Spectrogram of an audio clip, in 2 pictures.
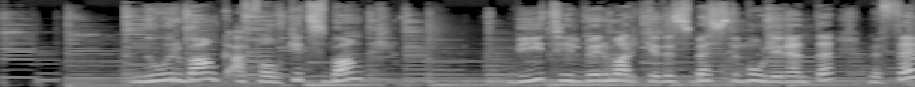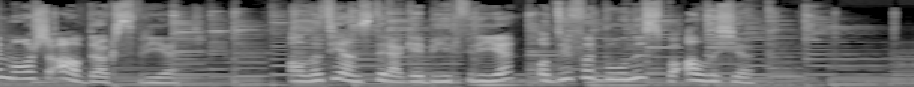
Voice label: no commercial, norsk kvinne

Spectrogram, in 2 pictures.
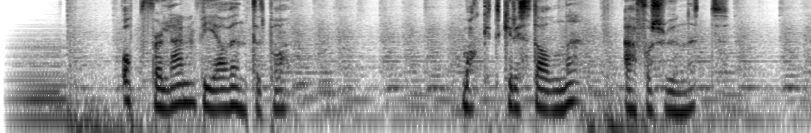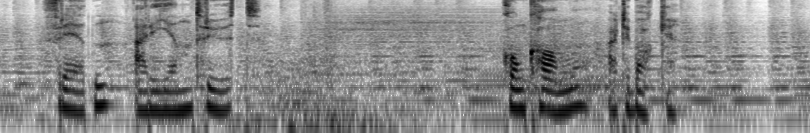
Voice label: no movietrailer

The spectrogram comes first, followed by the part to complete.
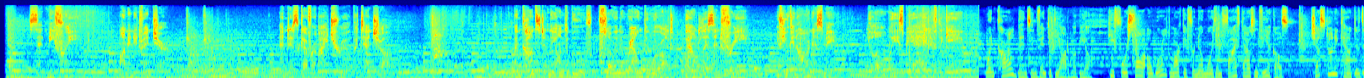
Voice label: us corporate not your typical

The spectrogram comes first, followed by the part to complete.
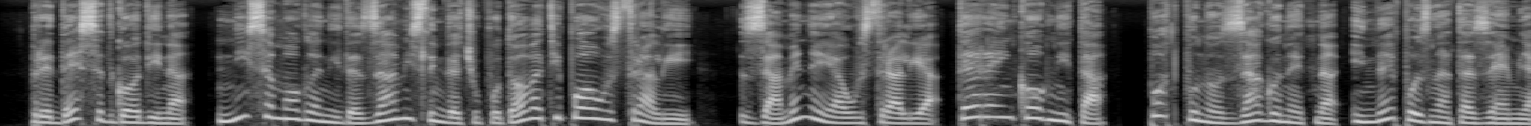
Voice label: rs corporate

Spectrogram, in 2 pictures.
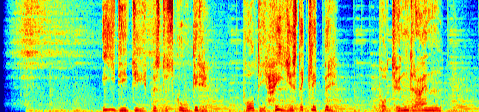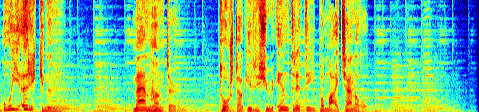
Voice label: no dramatic

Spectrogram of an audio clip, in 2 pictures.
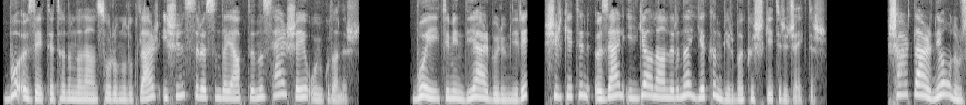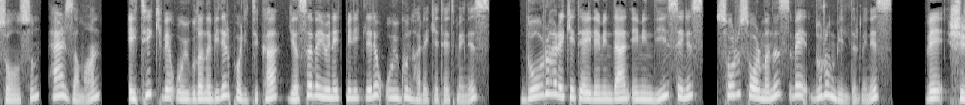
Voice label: tr informative; tyrkisk; kvinne

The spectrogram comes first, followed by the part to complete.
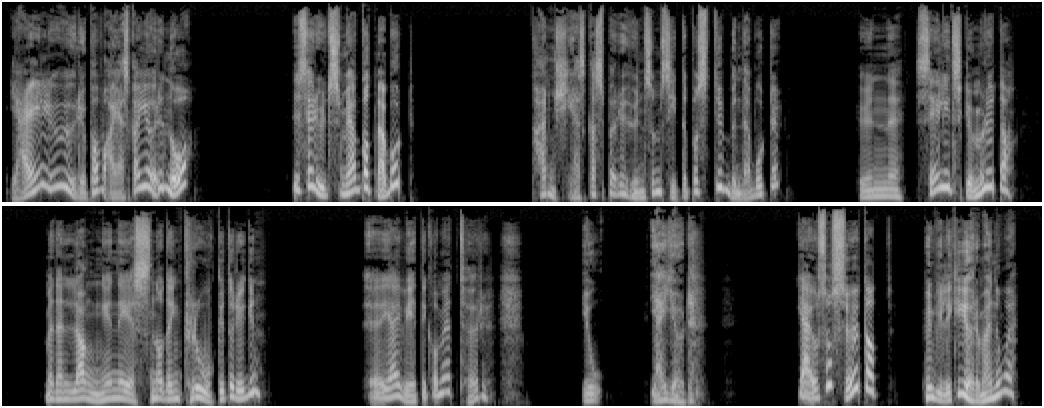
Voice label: no dub character

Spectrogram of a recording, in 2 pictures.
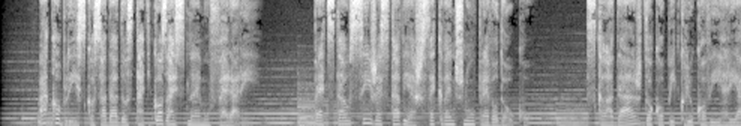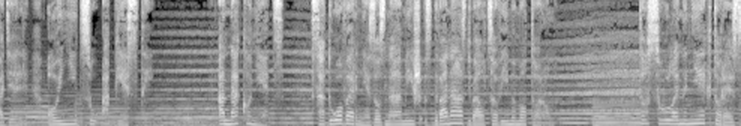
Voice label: sk, female, slovak

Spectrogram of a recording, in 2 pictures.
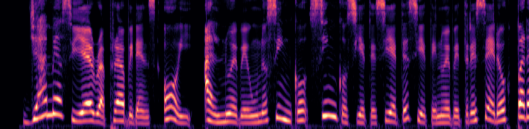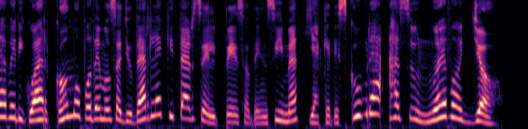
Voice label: spanish latin colombian commercial

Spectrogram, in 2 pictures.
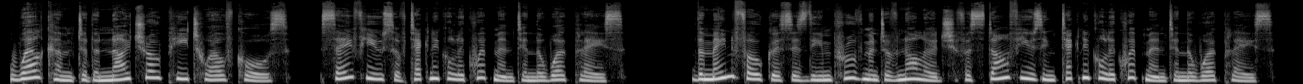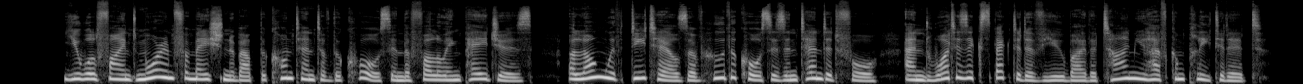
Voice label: no elearning english

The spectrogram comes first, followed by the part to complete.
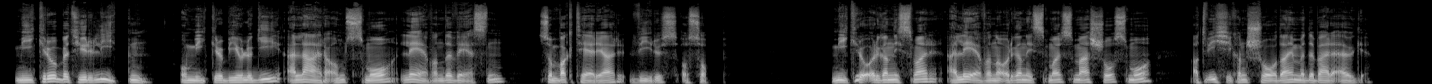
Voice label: no nynorsk, norsk mann

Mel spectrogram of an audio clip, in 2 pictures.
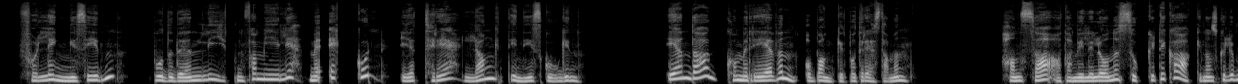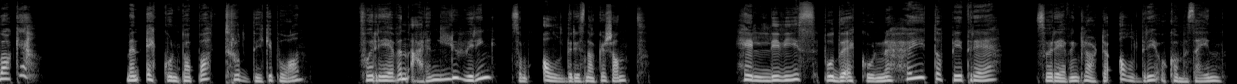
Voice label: no childrens book

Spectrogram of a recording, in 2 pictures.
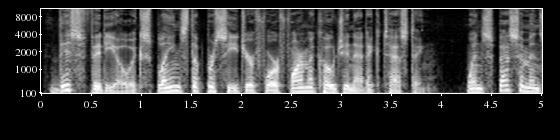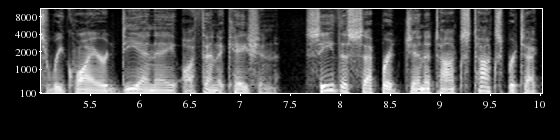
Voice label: us elearning

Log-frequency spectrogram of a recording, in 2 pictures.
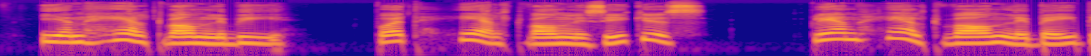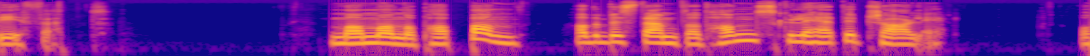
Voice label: Norwegian fortellende, female

